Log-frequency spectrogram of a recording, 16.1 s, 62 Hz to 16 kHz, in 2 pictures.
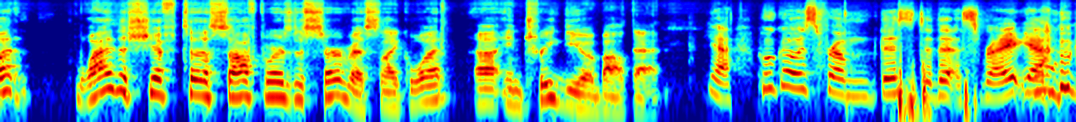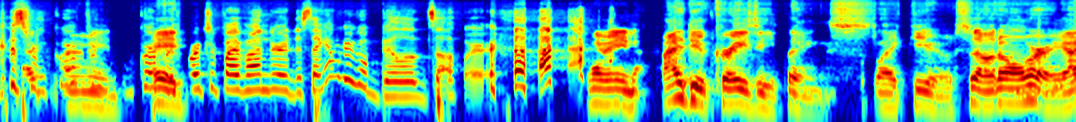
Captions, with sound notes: why the shift to software as a service? What intrigued you about that? -Who goes from this to this, right? Who goes from corporate Fortune 500 to say, "I’m going to go build software." [laughs] -I do crazy things like you, so don’t worry.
